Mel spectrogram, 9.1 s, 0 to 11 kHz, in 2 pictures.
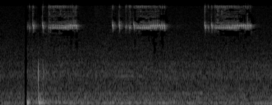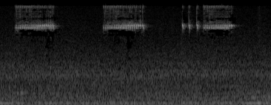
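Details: Song of a black cricket, recorded 2020: six shrill, metallic trill phrases about a second each, spaced by brief pauses, some starting with stuttered pulses; a single sharp click near the start.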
